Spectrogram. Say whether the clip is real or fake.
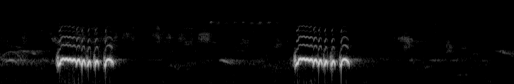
real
